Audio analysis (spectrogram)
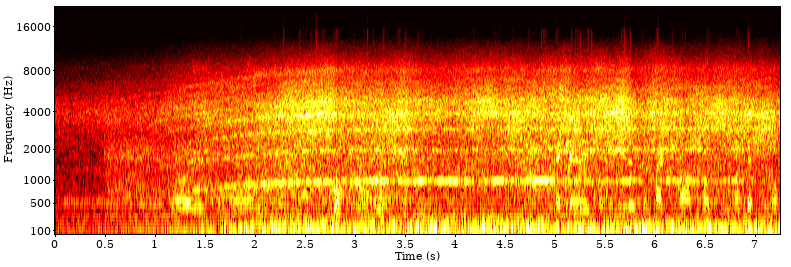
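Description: An airliner's jet engines roar steadily through a takeoff roll at Lisbon Airport, the sound swelling after the first second and staying loud and broad, with faint radio chatter heard underneath.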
